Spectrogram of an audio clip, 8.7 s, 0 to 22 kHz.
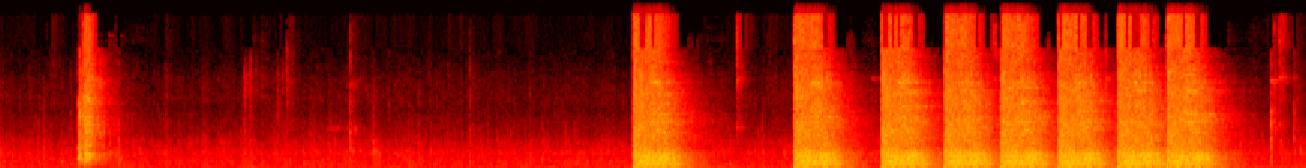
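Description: A GSG-5 .22 LR rifle firing outdoors, heard as a single early crack, then a pause, then a run of loud, closely spaced shots in a quick, slightly uneven rhythm, each with a short decaying tail.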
